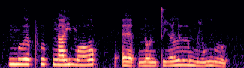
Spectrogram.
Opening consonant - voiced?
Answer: yes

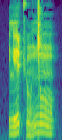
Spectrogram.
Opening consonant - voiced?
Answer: yes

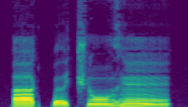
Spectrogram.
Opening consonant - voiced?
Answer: no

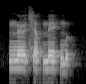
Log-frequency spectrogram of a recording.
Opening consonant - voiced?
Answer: yes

